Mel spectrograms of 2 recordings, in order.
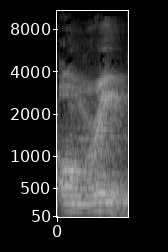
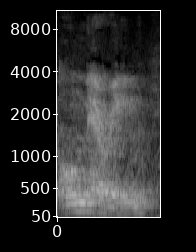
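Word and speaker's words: אומרים: Instead of omerim, it's omrim. The shiva underneath the mem creates a glottal stop and creates two syllables, om, O-M, and then the resh, the yud, and the mem sofit will create rim.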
